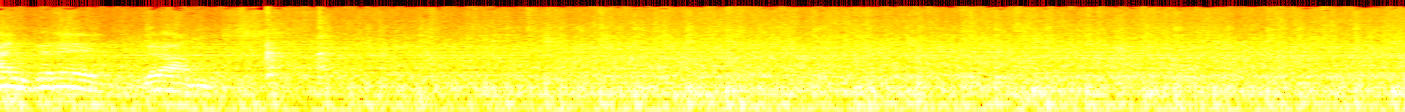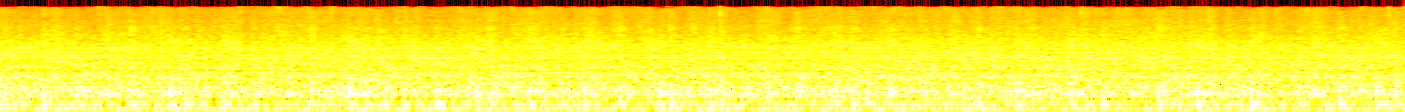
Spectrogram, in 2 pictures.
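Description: Stand mixer running steadily, its wire whisk beating meringue in a metal bowl.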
